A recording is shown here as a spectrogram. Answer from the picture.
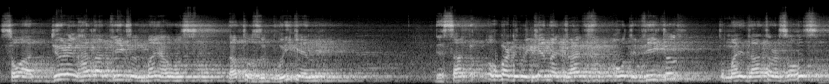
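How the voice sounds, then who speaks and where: Strong room echo surrounds a man who speaks at a fairly quick pace. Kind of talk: public meeting complaint. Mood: frustrated, pleading. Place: hall.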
